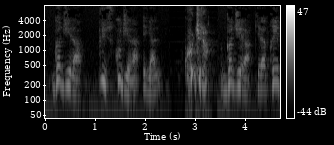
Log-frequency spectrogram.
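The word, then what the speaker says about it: ゴジラ: Godra qui est la vraie prononciation en fait.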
